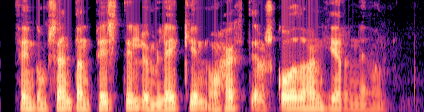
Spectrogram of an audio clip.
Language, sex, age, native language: Icelandic, male, 40-49, Icelandic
